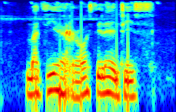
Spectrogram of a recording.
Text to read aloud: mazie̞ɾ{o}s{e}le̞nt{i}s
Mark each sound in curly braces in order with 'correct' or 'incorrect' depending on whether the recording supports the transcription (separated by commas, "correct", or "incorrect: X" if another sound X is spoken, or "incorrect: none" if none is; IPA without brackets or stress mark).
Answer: correct, incorrect: i, correct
